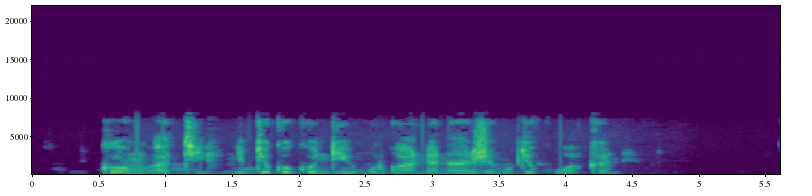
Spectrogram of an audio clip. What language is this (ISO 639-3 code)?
kin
